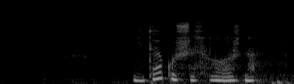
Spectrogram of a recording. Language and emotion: Russian, sad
